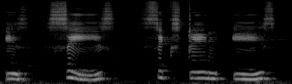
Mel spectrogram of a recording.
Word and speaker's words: six: It becomes SIX, sees.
